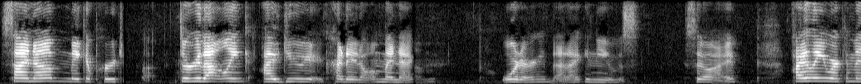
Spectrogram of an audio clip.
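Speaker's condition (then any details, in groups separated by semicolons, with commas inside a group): Cerebral palsy, spastic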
